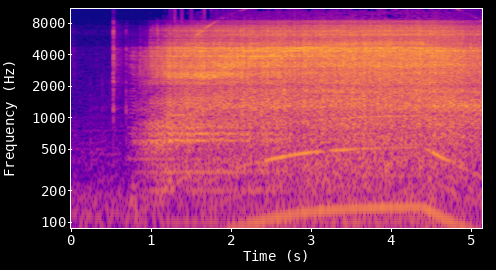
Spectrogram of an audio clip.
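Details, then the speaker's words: 125 mm angle grinder, speed setting 6, new brush fitted, mic laid nearby; motor spins up gently over about a second, holds an even high whine, winds down smoothly, soft start working. "Ну плавный пуск имеется по звуку вроде бы как присутствует плавный пуск потому что плавно набирает и плавно останавливается"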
